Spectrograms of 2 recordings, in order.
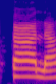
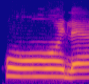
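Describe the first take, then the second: First: The long a vowel is thin and light. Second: The long a vowel is full and heavy. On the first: The speaker calls it wrong. "इसे आप ऐसे नहीं पढ़ेंगी" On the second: The speaker calls it right. "क़ाफ़ के साथ अलिफ भी हेवी होगा"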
